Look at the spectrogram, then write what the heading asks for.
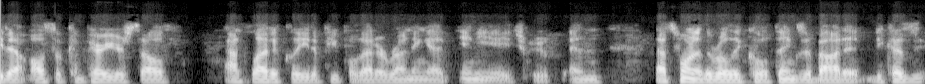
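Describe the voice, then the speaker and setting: A man's voice: mid-range voice, vocal fry, no echo. A man in his fifties answering on a panel, rambling and restarting his sentences often. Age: 50s. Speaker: masters runner guest. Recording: dull dry audio.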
